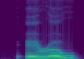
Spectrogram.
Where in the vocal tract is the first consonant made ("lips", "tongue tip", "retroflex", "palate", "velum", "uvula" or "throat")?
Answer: throat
